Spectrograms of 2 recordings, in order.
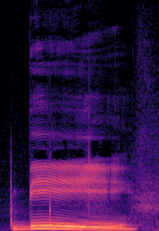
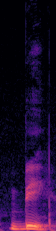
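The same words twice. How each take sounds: First: The vowel is long. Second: The vowel is short. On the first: "ba followed by a ya" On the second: "ba with a kasra"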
